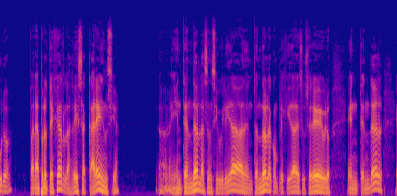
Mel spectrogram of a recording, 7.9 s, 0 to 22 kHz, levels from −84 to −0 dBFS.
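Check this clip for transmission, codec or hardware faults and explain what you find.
No faults found.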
